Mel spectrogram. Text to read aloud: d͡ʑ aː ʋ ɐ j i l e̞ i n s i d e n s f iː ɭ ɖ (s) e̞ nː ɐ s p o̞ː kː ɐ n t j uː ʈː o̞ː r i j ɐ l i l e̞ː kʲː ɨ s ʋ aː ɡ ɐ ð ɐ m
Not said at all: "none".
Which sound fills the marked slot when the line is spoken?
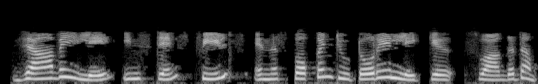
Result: s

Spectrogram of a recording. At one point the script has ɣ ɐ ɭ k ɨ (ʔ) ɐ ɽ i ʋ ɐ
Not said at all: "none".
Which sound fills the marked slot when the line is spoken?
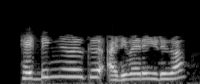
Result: ʔ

